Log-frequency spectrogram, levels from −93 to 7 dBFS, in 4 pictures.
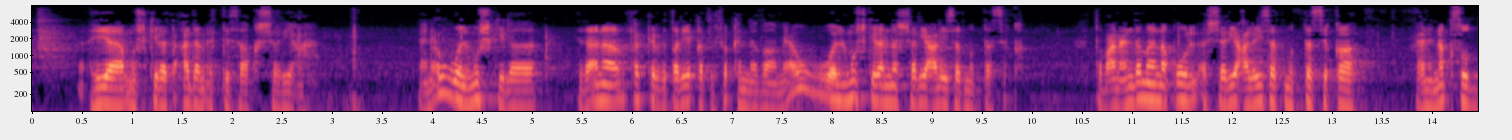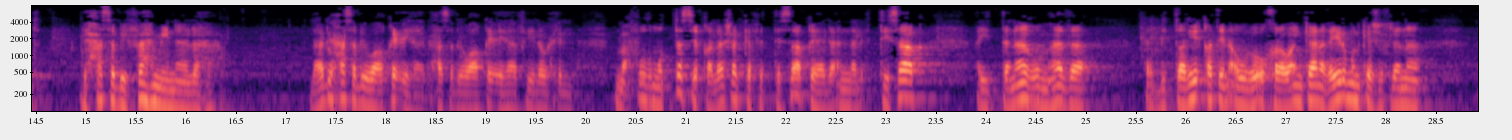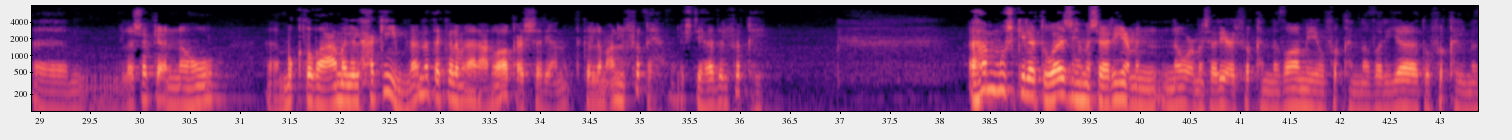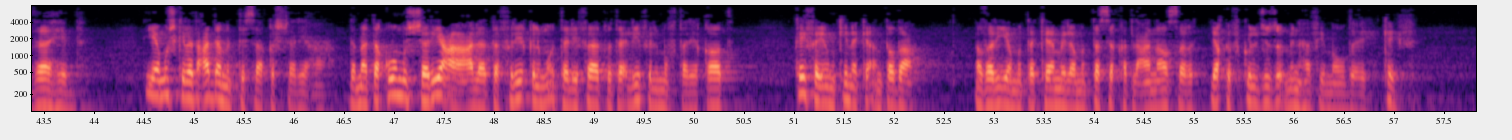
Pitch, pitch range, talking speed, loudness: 130 Hz, 120-150 Hz, 120 wpm, -22 LUFS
